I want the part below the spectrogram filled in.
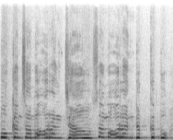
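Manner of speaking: high, slow, tearful wail of a wounded woman; slow, high sobbing plea; mock crying woman. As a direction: whimper it out as a weeping churchgoer.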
